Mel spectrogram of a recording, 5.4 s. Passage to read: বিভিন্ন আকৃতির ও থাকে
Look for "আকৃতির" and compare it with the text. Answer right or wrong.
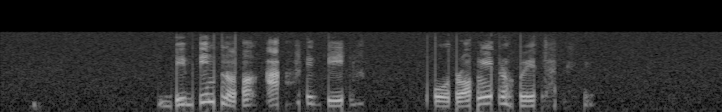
right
